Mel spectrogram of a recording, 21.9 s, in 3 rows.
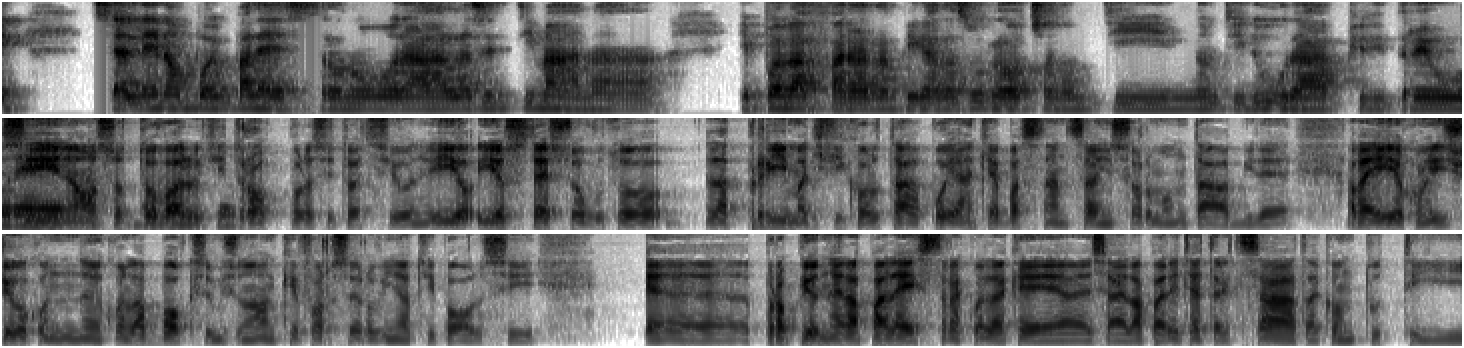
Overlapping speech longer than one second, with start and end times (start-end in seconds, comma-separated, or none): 7.3-8.6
